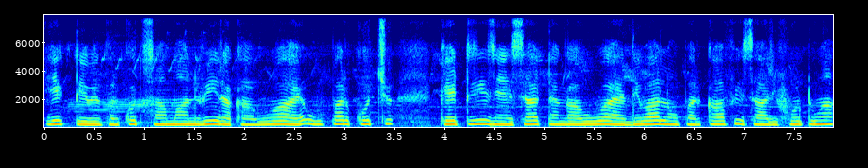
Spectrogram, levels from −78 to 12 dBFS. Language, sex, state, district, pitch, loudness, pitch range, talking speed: Hindi, female, Bihar, Purnia, 240 Hz, -20 LUFS, 220-255 Hz, 165 wpm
